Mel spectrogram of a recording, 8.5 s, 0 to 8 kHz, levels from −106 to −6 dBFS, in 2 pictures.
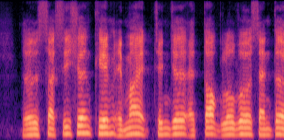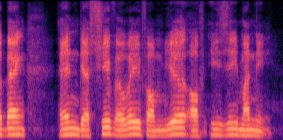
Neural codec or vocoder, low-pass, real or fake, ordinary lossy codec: codec, 16 kHz, 8 kbps, FreqCodec, smaller model; none; fake; none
